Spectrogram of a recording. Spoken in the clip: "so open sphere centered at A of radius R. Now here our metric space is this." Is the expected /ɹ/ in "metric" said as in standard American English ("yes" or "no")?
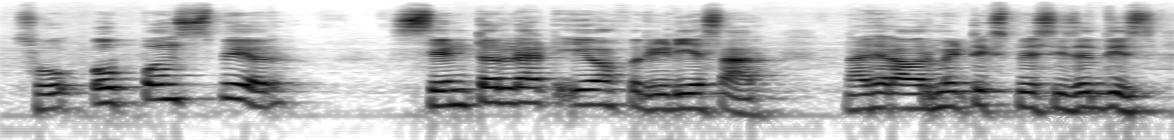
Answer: no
